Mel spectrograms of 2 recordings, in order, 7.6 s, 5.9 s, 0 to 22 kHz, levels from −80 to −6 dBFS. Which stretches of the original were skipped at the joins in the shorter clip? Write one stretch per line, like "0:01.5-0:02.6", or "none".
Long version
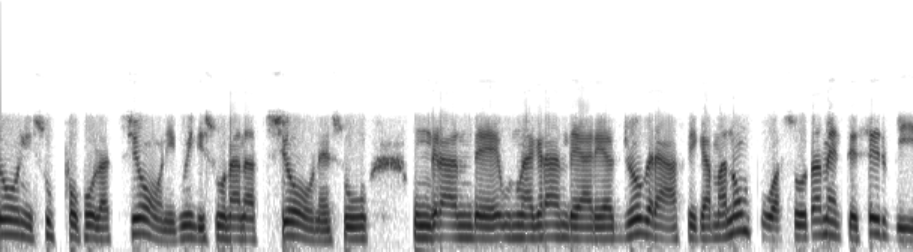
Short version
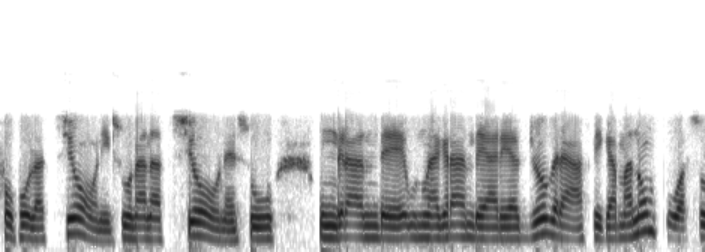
0:01.5-0:01.7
